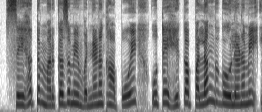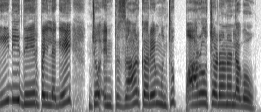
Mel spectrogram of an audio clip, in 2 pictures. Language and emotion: Sindhi, angry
